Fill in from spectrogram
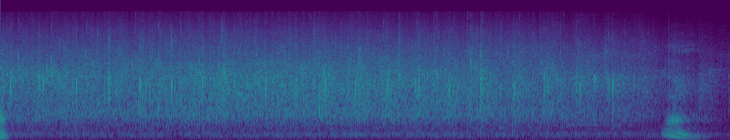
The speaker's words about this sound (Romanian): Uitați-l, vă rog frumos, ridicați-l în picioare, aplaudați-l acum.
